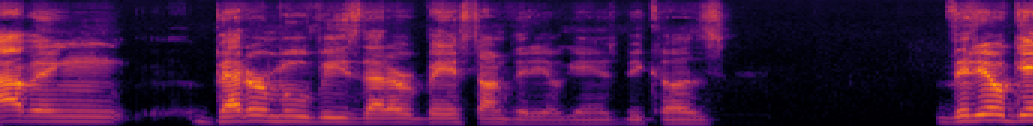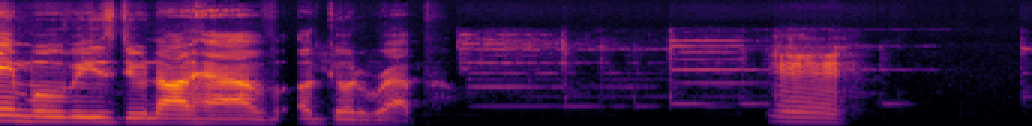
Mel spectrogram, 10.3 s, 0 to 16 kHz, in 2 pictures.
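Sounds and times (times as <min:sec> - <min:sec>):
speech: 0:00.0 - 0:03.7, 0:04.7 - 0:07.4, 0:09.0 - 0:09.5
phone ringing with a melodic electronic ringtone: 0:07.5 - 0:10.3.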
